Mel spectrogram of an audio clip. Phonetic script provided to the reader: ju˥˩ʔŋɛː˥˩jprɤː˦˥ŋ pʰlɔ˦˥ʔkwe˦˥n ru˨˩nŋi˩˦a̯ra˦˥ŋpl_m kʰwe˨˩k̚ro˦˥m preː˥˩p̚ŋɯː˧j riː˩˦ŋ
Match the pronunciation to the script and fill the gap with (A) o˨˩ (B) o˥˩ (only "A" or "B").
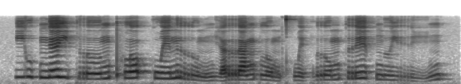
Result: A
